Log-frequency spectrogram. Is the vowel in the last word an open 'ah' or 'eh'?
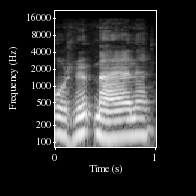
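eh. The last word has a fronted 'eh' vowel. This is the mountain dialect. "Aber hier im Berg oben sagen sie schon"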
